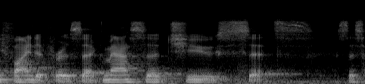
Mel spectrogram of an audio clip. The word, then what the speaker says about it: Massachusetts: because there's local pronunciations of different things but Massachusetts is how I would pronounce it that's a great one gerver put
